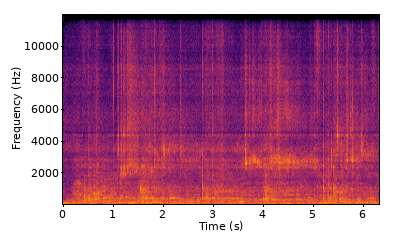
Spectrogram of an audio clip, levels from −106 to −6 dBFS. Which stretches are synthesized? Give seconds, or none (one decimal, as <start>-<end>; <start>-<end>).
0.0-6.3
